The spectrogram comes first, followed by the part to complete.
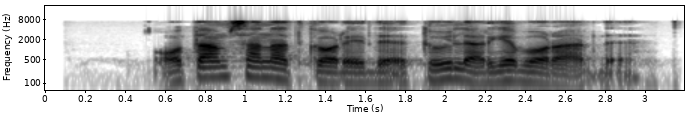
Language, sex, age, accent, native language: Uzbek, male, 18-24, Qashqadaryo, Uzbek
